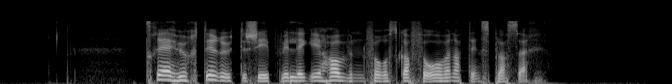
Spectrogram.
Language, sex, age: Norwegian, female, 29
